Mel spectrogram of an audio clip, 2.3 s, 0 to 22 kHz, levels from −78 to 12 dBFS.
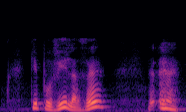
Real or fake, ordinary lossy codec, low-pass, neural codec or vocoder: fake; MP3, 32 kbps; 5.4 kHz; autoencoder, 48 kHz, 32 numbers a frame, DAC-VAE, trained on Japanese speech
